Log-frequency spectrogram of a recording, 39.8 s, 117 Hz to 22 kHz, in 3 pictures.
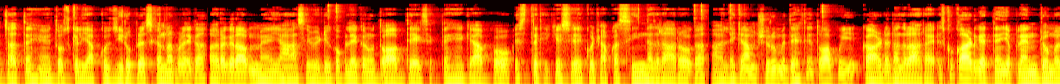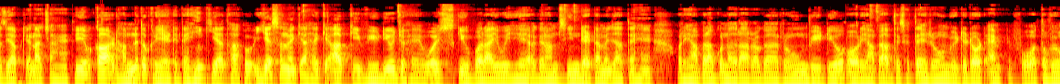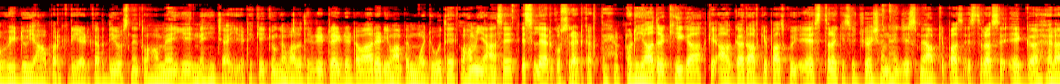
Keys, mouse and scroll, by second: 4.1 click, 8.8-12.6 drag, 17.1 click, 17.2-20.4 drag, 23.8 click, 32.9 click, 32.9 click, 37.5 click.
